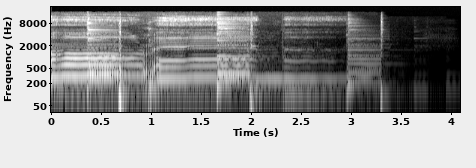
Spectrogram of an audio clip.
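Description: Acoustic guitar strummed under a woman's long sung note. The music winds down and stops about three seconds in.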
